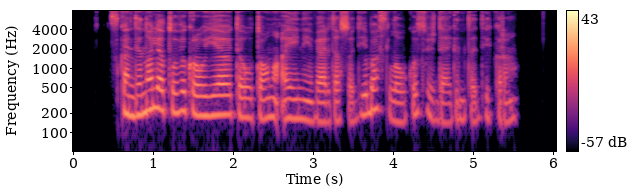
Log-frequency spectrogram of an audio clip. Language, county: Lithuanian, Utena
